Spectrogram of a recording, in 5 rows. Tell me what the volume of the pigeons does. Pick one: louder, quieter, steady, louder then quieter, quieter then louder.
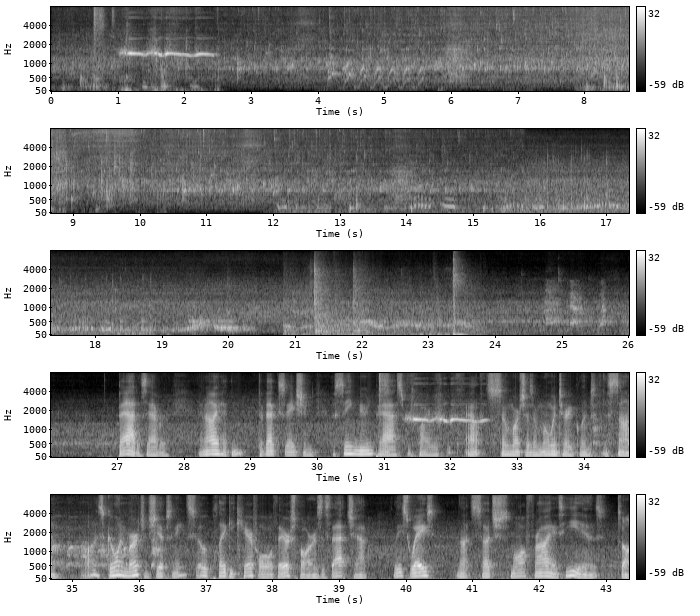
louder.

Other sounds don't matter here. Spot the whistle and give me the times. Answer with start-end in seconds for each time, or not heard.
0.6-2.5, 30.9-32.6.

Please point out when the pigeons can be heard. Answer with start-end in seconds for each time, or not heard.
12.0-23.9.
